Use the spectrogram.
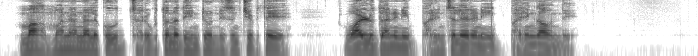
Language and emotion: Telugu, fearful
